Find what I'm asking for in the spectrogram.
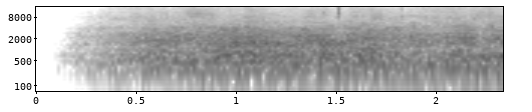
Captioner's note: crowd Noise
